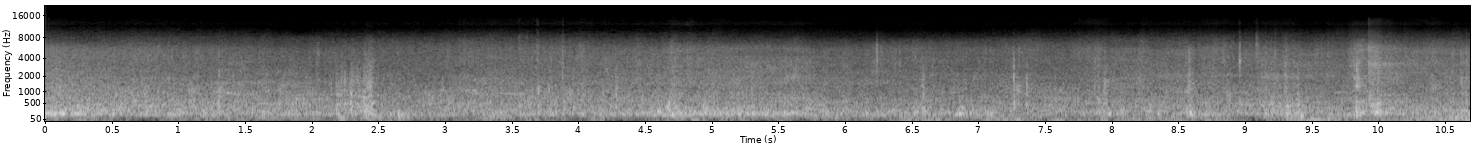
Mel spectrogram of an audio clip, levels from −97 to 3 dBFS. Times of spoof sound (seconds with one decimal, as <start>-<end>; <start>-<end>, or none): 1.6-2.1; 3.1-3.6; 5.0-10.7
